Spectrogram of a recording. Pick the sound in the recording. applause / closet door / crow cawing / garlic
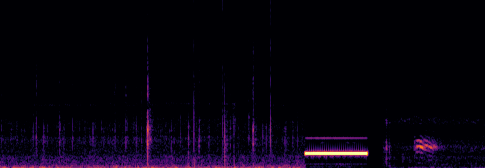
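crow cawing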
